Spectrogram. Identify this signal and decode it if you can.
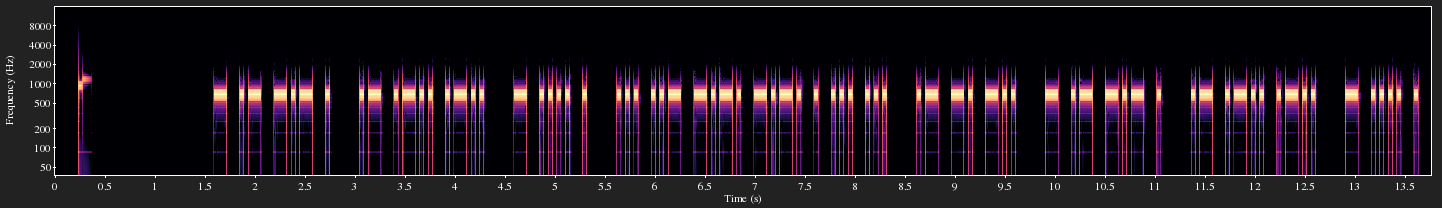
Morse code, heard as a keyed tone, about 28 wpm, 700 Hz. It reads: TAKE ALL THE SUCCESS AND TAKE ALL THE
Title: Sentences from Top 900 Words 28wpm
